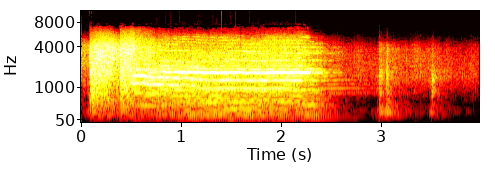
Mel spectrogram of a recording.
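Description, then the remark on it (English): A loud, sustained scream rings out downstairs for about two seconds, cuts off, and is followed by two sharp gunshots in quick succession, the second slightly fainter. “I heard a scream. Downstairs. So did I. And shots...”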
